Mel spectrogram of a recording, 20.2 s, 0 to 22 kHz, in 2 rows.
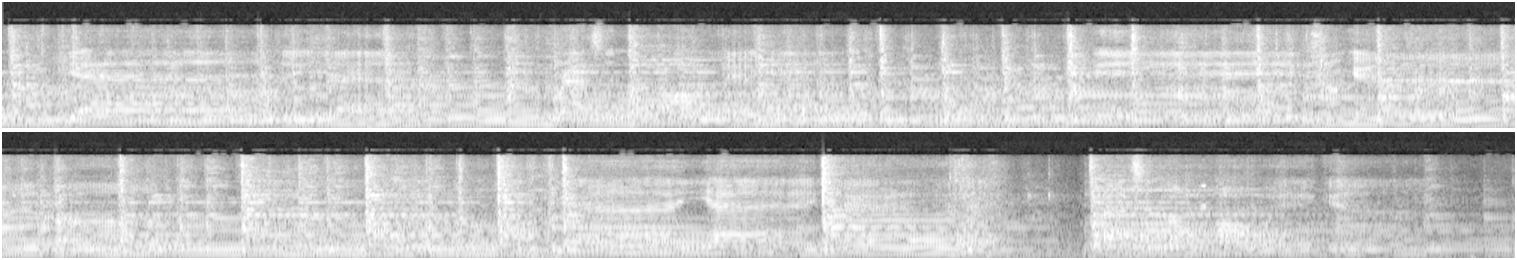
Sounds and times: Country: 0.0s - 20.1s.

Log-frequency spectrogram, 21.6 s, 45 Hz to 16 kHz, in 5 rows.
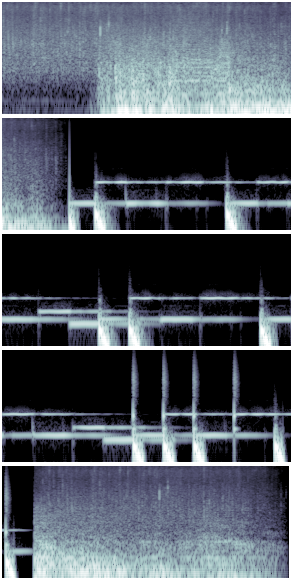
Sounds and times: Music: 2.4s - 3.9s, 5.3s - 17.8s.

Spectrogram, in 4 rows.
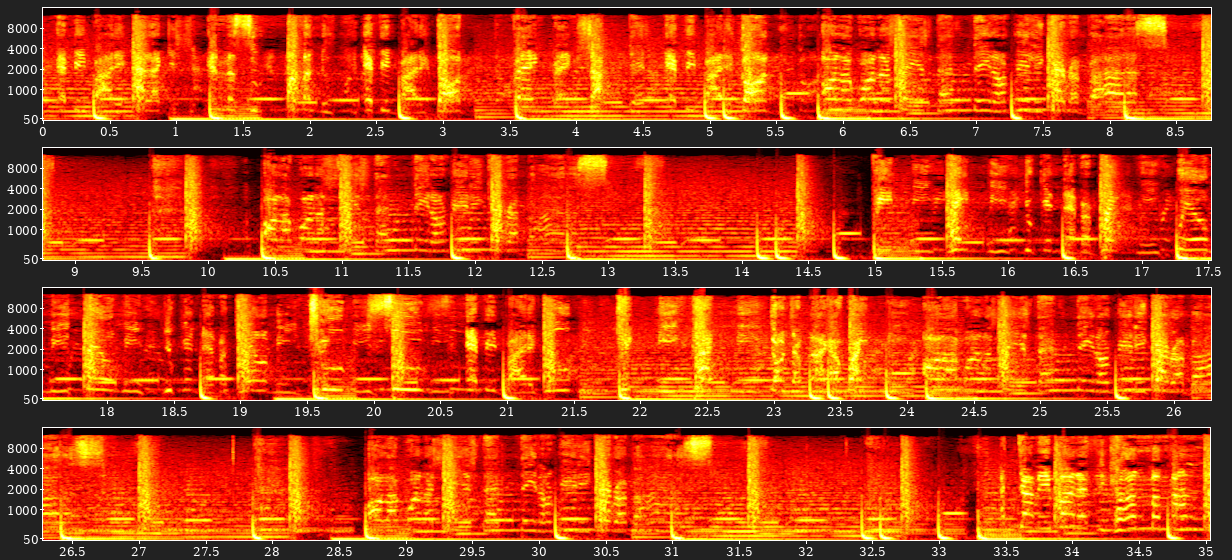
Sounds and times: Music: 0.0s - 35.0s.

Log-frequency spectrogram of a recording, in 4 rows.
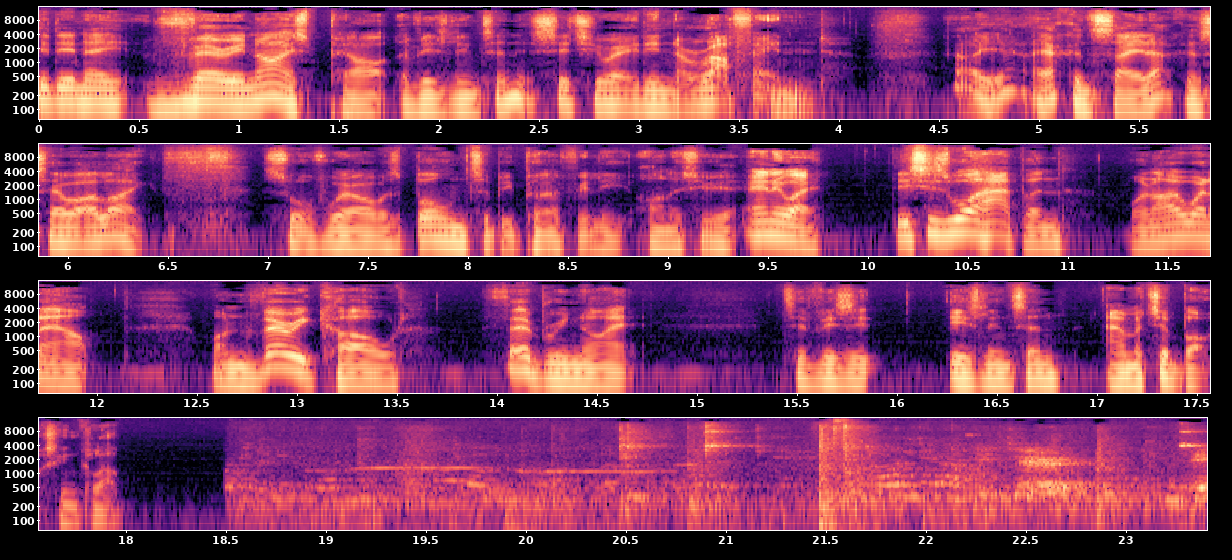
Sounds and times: Speech: 4.6s - 6.4s, 15.4s - 20.8s.

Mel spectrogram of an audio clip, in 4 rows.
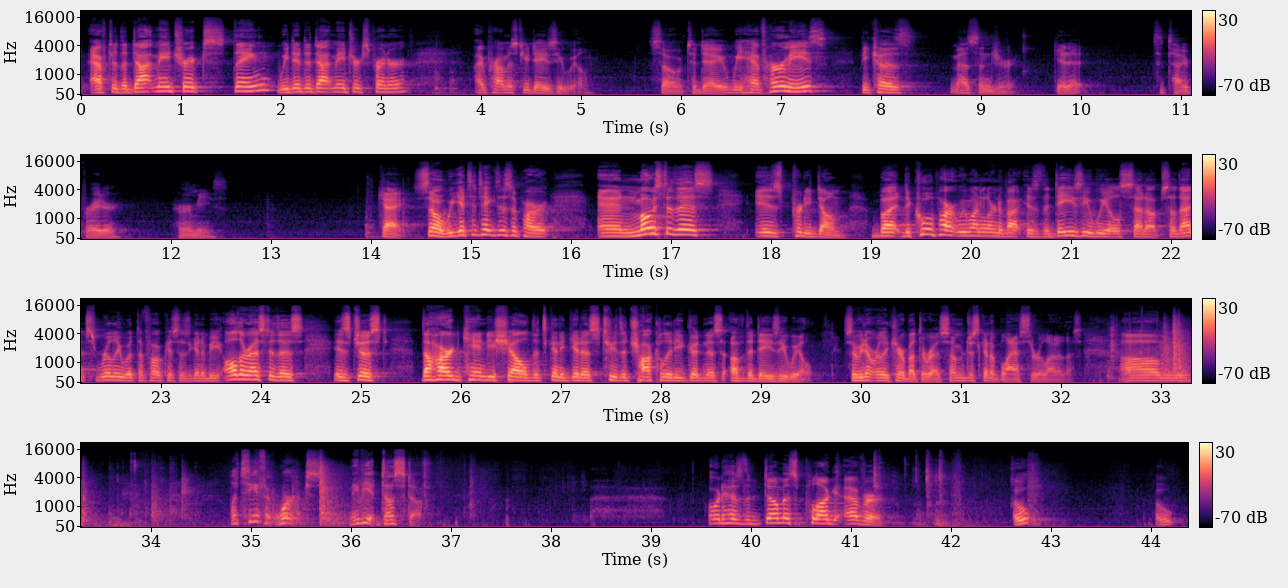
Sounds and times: Speech: 0.0s - 3.3s, 4.0s - 10.1s, 10.7s - 12.6s, 14.0s - 33.4s, 34.8s - 36.8s, 39.6s - 41.4s, 42.6s - 43.0s, 44.0s - 44.3s.

